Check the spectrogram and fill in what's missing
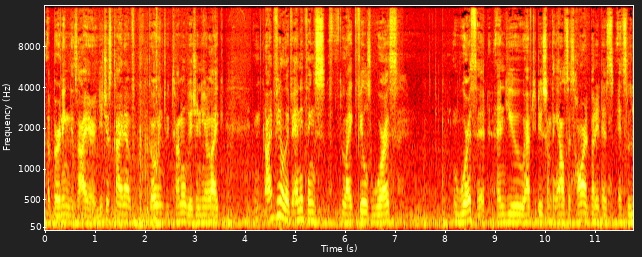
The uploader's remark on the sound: (in a car!). Trying to find a parking spot in New York!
